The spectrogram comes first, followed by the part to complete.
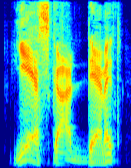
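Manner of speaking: loud angry snarl. Acted. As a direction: snarl it through the pain. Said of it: "Guthrie snarled".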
